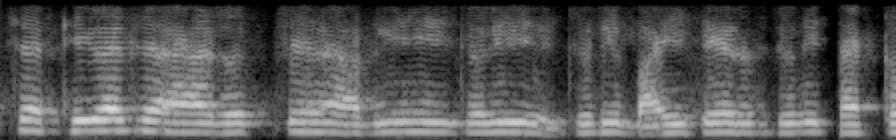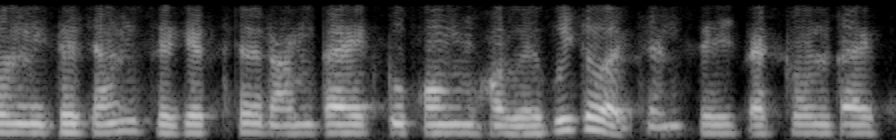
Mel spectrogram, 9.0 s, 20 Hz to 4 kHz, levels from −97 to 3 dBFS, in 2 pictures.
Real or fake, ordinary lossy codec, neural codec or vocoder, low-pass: fake; none; codec, 16 kHz, 2 kbps, FreqCodec, smaller model; 3.6 kHz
